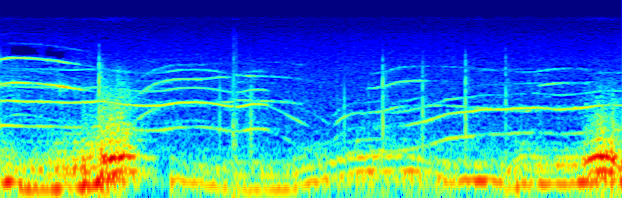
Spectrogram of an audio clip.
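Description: A cartoon cat's yowling and meowing, several drawn-out cries that slide up and down in pitch, over a low steady accompaniment on an early sound-film track.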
